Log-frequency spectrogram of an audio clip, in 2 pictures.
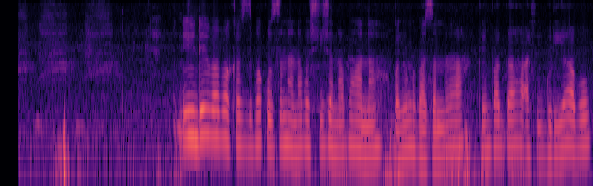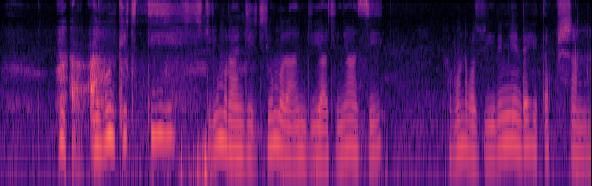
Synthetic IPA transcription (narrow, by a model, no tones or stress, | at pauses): nʔiːnde̞ːβaβakaziβakuzananaβaʃiːʒanaβaːnaβaɾihoniβazaniɾakeːmbaɡaːhiɡuɾijaːβo̞ | aɾiho̞ŋke̞ci̥ticiɾio̞ːmuɾaːɲɟiciɾio̞ːmuɾaːɲɟijaciɲaːt͡si | aβoːnaβazwiːɾe̞ːmjeːndahetaku̥ʃana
